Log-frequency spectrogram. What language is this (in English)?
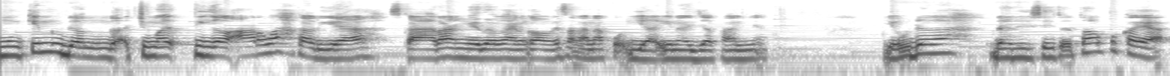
Indonesian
